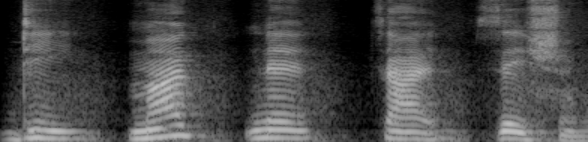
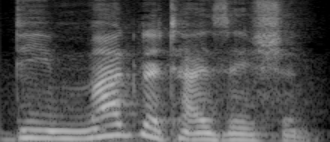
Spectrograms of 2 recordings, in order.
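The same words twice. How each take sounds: First: "Demagnetization" very slowly, a gap after each syllable. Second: Said in the usual way. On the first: Shown as a demonstration. Teacher recounting six syllables, syllable by syllable. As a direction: break "Demagnetization" into separate beats. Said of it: "We identified six syllables". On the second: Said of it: "break the words listed below into syllables".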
